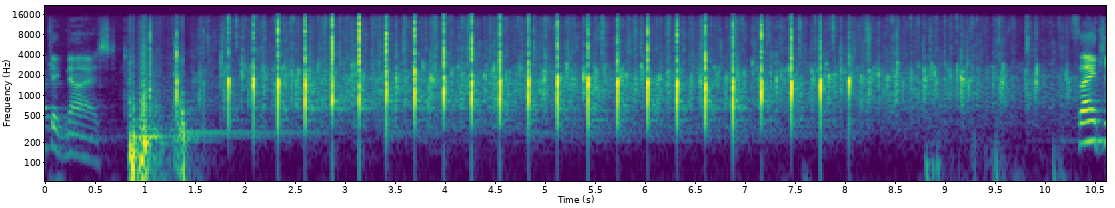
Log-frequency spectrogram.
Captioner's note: applause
